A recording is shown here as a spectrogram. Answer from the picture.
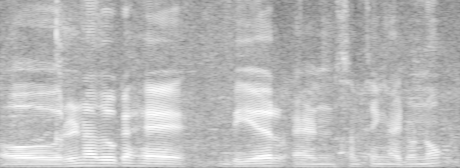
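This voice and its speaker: A man's voice over noticeable background noise. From India. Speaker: vlogger, international student. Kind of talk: travel vlog. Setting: outdoors.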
